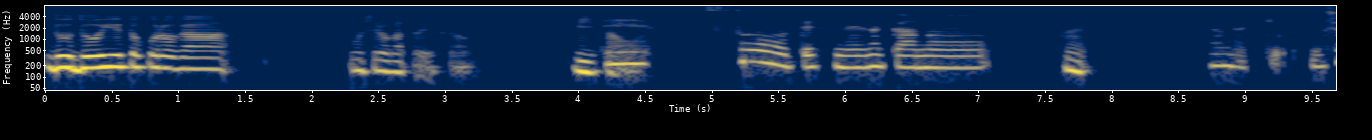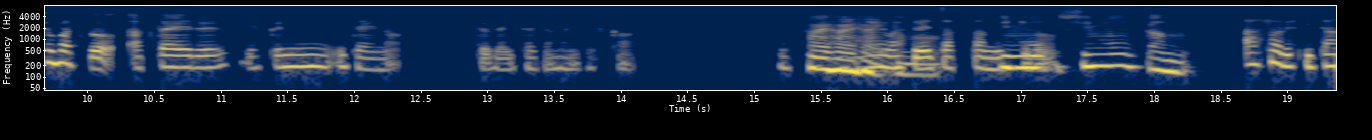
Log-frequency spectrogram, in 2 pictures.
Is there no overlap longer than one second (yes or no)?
no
